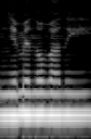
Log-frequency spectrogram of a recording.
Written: nemenovaný

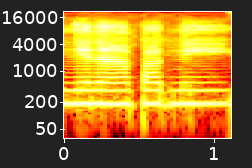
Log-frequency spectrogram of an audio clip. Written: nenápadný

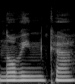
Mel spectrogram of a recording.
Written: novinka

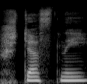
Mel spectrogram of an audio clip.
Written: šťastný

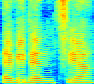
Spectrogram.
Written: evidencia

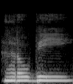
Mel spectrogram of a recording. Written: HRUBÝ

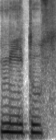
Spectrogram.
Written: mýtus

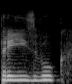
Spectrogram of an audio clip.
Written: prízvuk

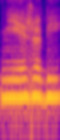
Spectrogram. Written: niežeby

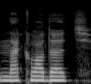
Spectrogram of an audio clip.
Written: nakladať

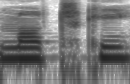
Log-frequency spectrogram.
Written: mlcky

